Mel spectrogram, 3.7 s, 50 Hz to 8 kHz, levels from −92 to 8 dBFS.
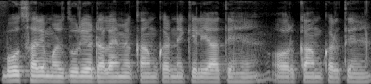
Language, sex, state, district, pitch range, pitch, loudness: Hindi, male, Chhattisgarh, Kabirdham, 115-120 Hz, 115 Hz, -19 LUFS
